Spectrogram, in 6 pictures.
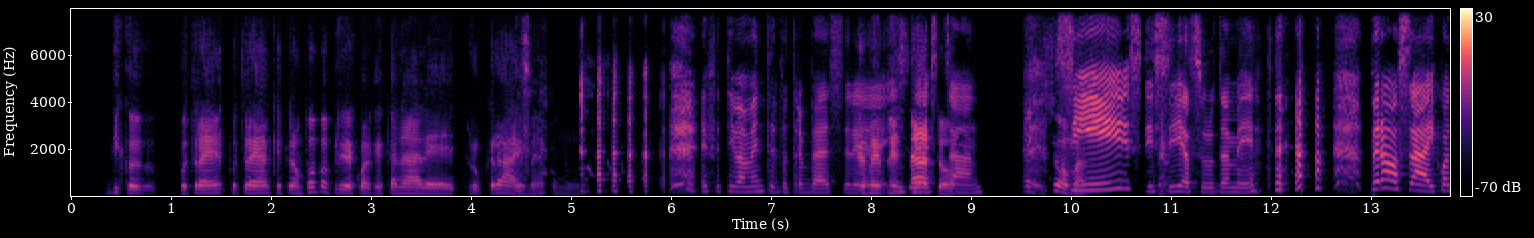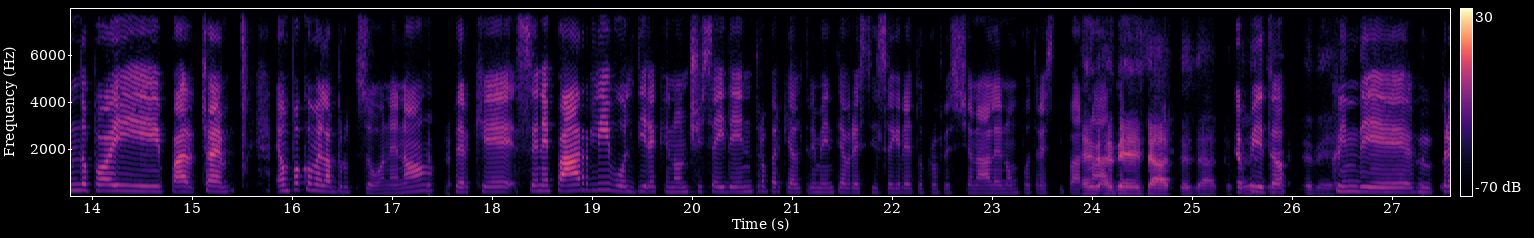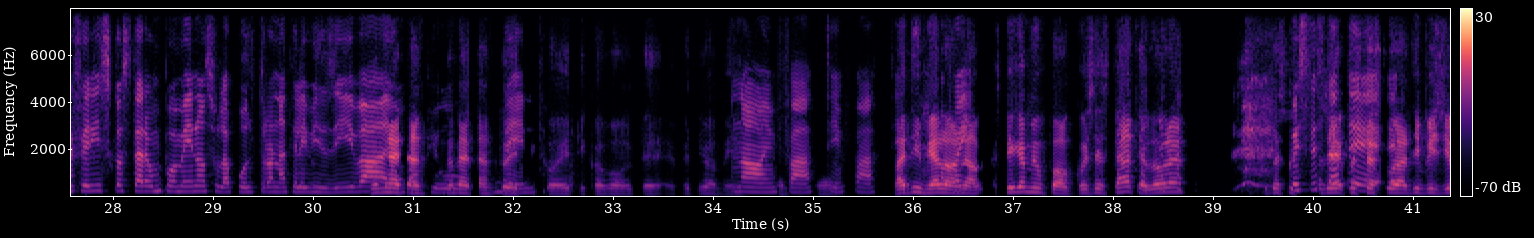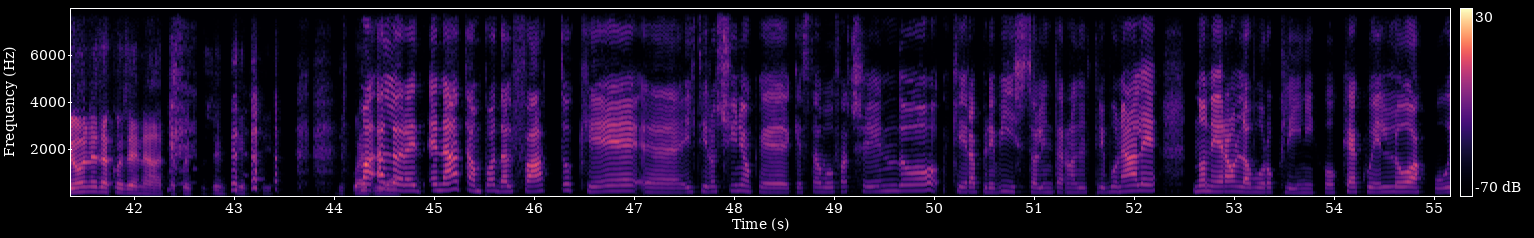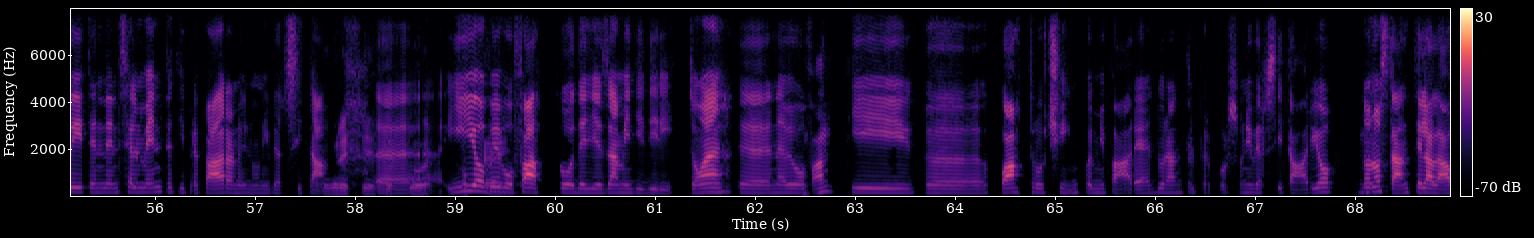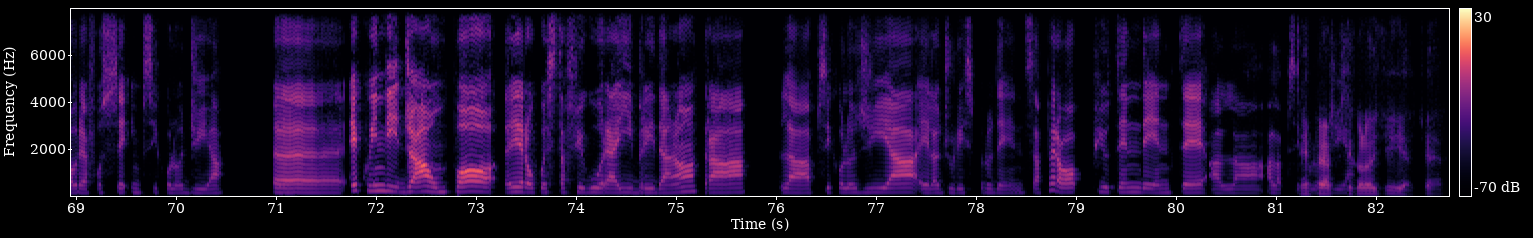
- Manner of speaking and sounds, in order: in English: "true crime"; chuckle; chuckle; other background noise; "insomma" said as "nsomma"; "cioè" said as "ceh"; chuckle; tsk; chuckle; chuckle; other noise; tapping; chuckle; chuckle
- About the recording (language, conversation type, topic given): Italian, podcast, Ti capita di sentirti "a metà" tra due mondi? Com'è?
